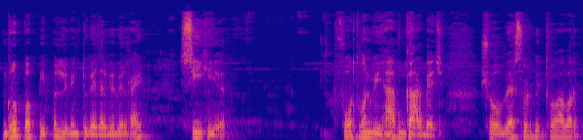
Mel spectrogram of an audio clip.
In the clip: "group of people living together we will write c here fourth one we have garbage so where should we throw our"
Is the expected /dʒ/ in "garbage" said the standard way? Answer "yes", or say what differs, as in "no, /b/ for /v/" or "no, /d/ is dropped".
yes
